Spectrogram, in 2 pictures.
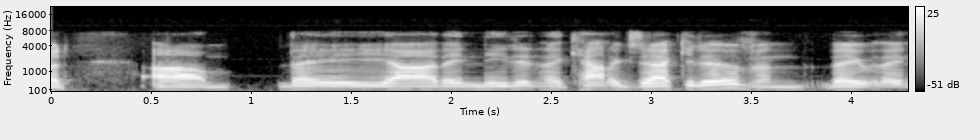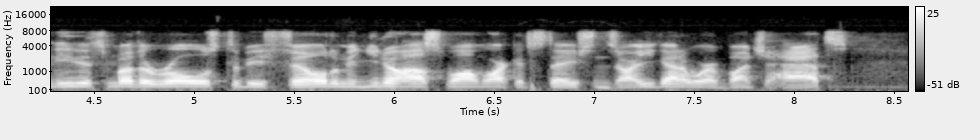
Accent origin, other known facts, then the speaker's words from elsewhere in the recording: Appalachia, United States; I grew up in Appalachia, you know, back in the hills.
